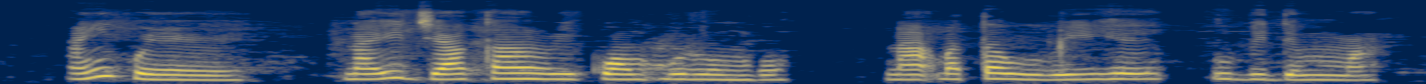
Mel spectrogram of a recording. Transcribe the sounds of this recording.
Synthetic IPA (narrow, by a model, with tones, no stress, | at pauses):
a˨ɲɪ˦kʷe˨ɾe˨ | na˨i˦d͡ʒi˨a˦ka˦n̩˦ɾi˦kʷɔ˦ŋ͡m̩˦k͡pʊ˦ɾʊ˨ŋ͡m̩˦bʊ˦ | na˨a˨k͡pa˦ta˦u˨ɾe˨i˦ɦe˦ | u˦bi˨dɪ˨m̩˦ma˦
